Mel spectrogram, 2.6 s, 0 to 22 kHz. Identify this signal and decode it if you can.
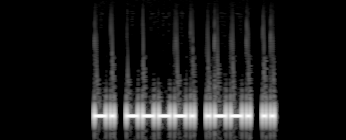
Morse code, heard as a keyed tone, about 40 wpm, 700 Hz. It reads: N9PI
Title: USA Call Signs - 3x Character Spacing - 40wpm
